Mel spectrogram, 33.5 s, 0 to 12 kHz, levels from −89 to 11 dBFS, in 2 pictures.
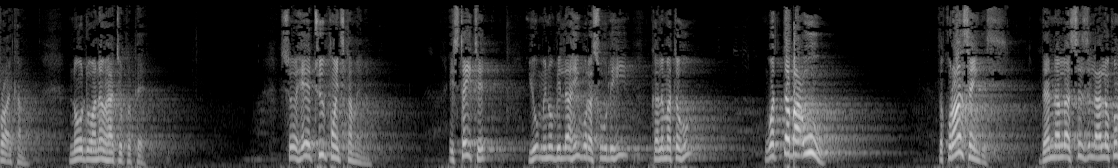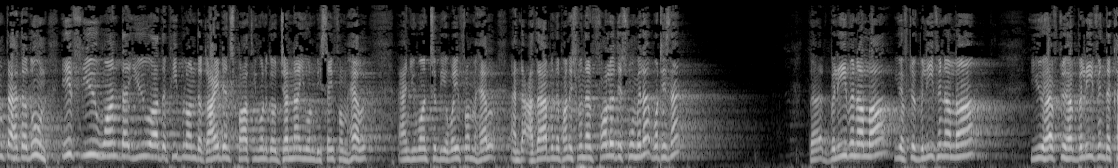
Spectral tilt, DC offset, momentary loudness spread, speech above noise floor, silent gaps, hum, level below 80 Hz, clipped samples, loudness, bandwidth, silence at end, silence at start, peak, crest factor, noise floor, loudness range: -4.5 dB/octave; under 0.1%; 17 LU; 48 dB; none; none; -54 dBFS; under 0.1%; -18 LUFS; 11 kHz; 0 s; 0 s; -2 dBFS; 18 dB; -67 dBFS; 7 LU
